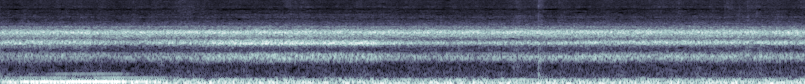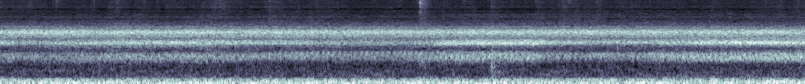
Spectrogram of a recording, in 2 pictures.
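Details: Frog chorus during rain, thousands of callers blending into continuous high droning bands, one low hum fading early, over constant rainfall noise.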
